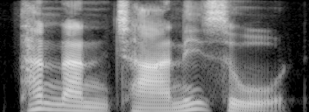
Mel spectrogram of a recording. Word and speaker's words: ธนัญชานิสูตร: มี ชื่อ ว่า ทนัญชานิสูตร คำ นี้ อ่าน ว่า ทนัญชานิสูตร ซึ่ง มา จาก นาม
